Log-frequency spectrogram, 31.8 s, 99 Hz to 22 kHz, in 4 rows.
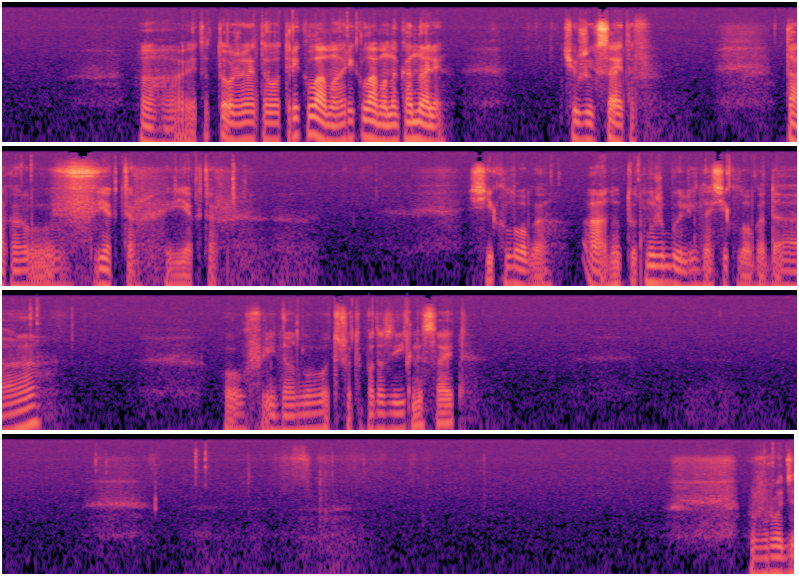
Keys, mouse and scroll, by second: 8.8-10.7 typing.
